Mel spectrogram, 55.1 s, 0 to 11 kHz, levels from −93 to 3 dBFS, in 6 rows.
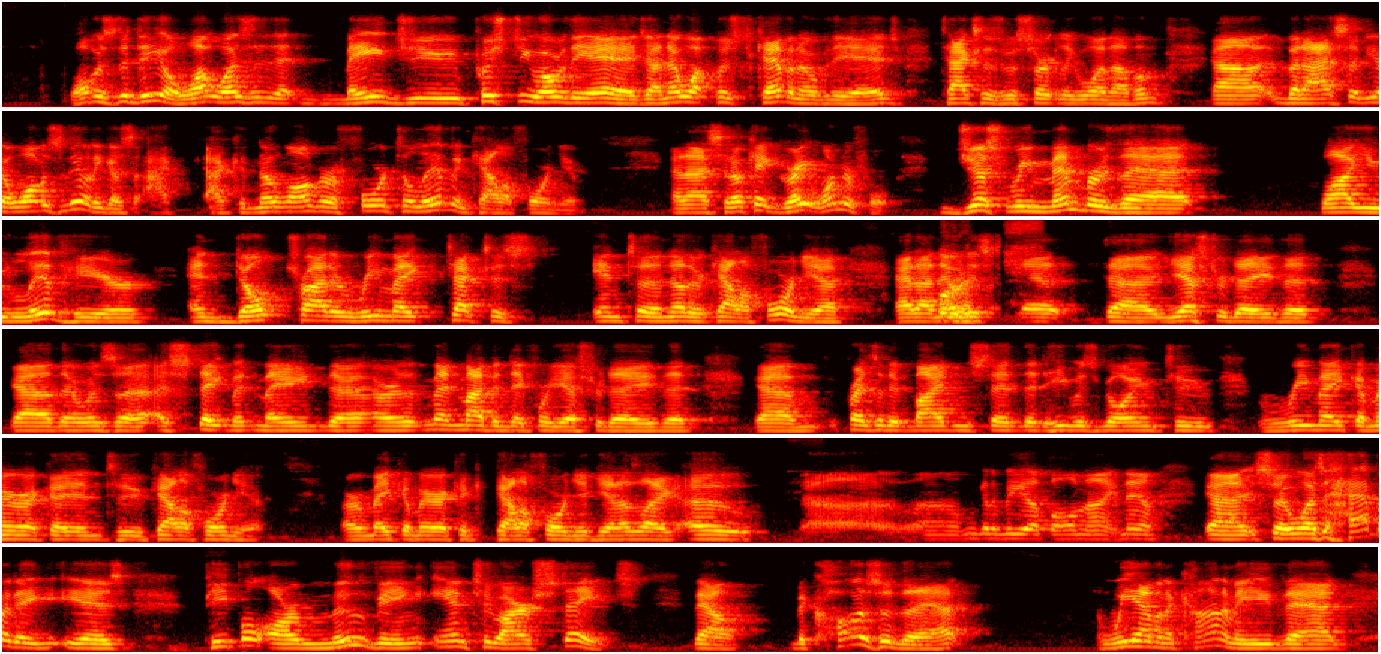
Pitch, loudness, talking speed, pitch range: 135 Hz, -27 LUFS, 165 wpm, 125-150 Hz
